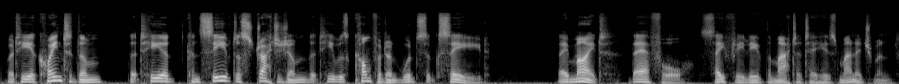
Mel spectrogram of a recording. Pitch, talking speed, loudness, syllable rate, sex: 105 Hz, 175 wpm, -21 LUFS, 5.8 syllables/s, male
